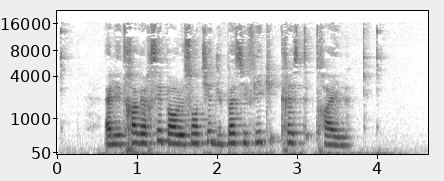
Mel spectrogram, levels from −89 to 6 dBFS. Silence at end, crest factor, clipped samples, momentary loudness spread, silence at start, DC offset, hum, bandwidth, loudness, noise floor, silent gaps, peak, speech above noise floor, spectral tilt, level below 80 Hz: 0.5 s; 18 dB; under 0.1%; 21 LU; 0.05 s; under 0.1%; none; 17 kHz; -19 LUFS; -52 dBFS; none; -2 dBFS; 34 dB; -3.5 dB/octave; -50 dBFS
